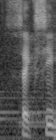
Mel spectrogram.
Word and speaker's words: SEQC: It was called Sexy Mastermind. Sunday Evening Quiz Club, SEQC is pronounced sexy.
